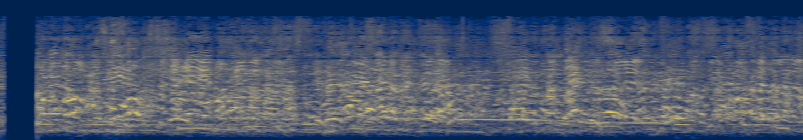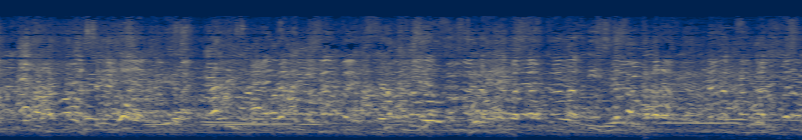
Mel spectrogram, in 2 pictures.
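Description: A group of children praying aloud all at once, many overlapping voices making a dense, continuous din, with some drawn-out tones among them. The sound cuts out completely for a split second at the very start.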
